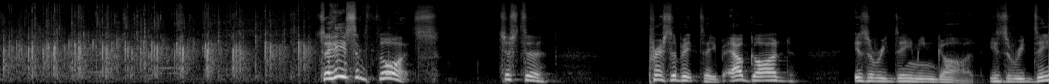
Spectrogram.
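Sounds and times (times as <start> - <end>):
audience applause: 0.0 - 3.6
speech: 3.2 - 4.4, 5.0 - 5.6, 6.5 - 10.4.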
